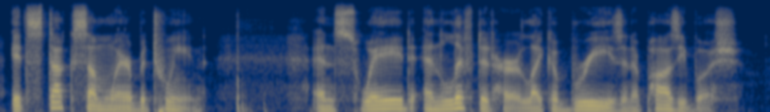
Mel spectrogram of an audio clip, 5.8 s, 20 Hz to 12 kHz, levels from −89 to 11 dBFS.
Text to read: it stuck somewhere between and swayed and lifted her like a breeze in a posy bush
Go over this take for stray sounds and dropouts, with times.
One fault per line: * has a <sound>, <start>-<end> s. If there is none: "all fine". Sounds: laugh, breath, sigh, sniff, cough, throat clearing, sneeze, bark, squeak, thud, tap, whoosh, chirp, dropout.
* has a thud, 1.8-2.1 s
